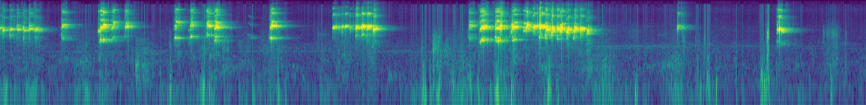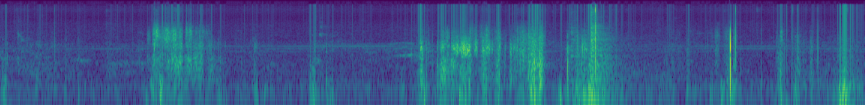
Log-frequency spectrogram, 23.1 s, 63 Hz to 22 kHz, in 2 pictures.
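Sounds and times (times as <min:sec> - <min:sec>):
lovebirds chirping shrilly: 0:00.0 - 0:05.3, 0:06.2 - 0:08.1, 0:10.4 - 0:10.7.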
